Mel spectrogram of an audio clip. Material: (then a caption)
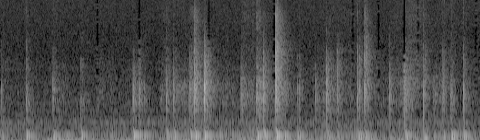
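Cardboard. Fingernails tap and scratch their way across a flat brown cardboard strip. The result is a quiet, uneven run of dull, low-weighted taps mixed with short, dry, scratchy clicks that die away almost instantly.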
